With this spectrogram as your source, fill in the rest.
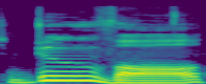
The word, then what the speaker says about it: Duval: Well, I am Duval, or as I'm learning to pronounce my last name, it's Duval.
